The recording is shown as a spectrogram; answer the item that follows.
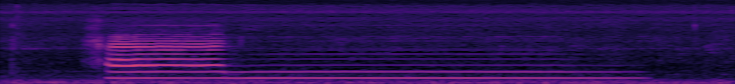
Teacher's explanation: Jadi yang kita baca 2 harokat hanya ha saja.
